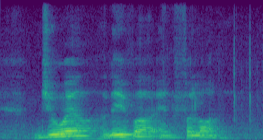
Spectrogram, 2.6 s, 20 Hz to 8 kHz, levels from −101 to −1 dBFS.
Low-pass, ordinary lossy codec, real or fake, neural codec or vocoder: none; none; real; none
